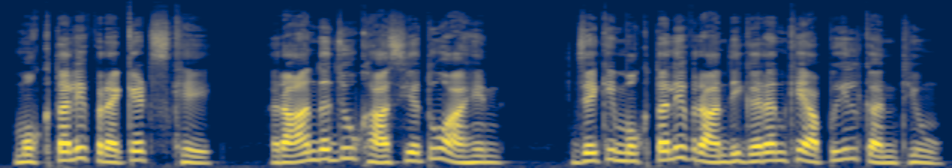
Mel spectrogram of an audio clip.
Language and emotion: Sindhi, neutral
